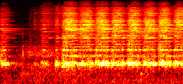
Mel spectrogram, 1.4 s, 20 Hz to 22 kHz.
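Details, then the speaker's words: Lapping a valve on a 2JZ-GE VVTi head with Permatex 120-to-220 grinding compound, lifting the valve each rotation for fresh compound: gritty, even back-and-forth rasping that turns smoother in tone as the grit wears down; normal valve lapping. "and then you can actually hear the grit uh change tone and you can feel it and I just go until I don't have much grit left in that paste you'll be able to tell"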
